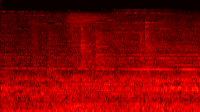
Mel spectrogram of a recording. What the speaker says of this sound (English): Please watch your step when disembarking the train.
